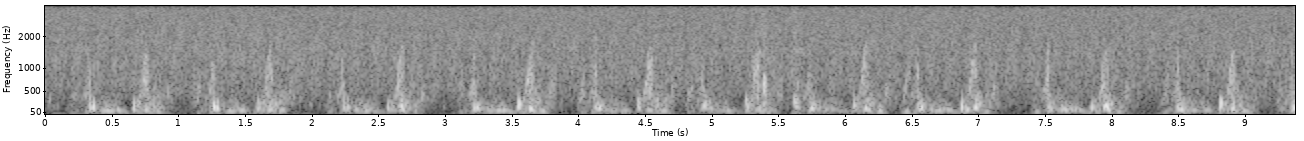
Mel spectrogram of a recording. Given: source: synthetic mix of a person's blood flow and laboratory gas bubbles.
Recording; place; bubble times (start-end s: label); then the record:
Doppler ultrasound of blood flow; precordium
5.29-5.43 s: bubbles
5.59-5.72 s: bubbles
From the record:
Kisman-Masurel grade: 112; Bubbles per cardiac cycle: 1 to 2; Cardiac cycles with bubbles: 1 to 10%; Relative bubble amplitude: moderate (0.250 to 0.450); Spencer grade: 1 (occasional bubble signal discernible with the cardiac motion signal, with majority of cardiac periods free of bubbles); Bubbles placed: anywhere in the cardiac cycle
